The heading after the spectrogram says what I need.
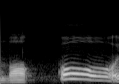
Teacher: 예사 소리와 예사 소리가 만나니까 뒤에 예사 소리가 된소리로 이렇게 이제 발음이 되겠죠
